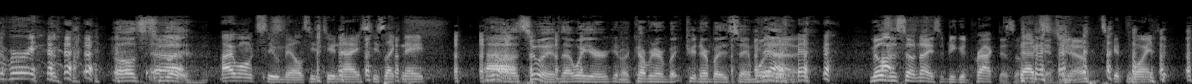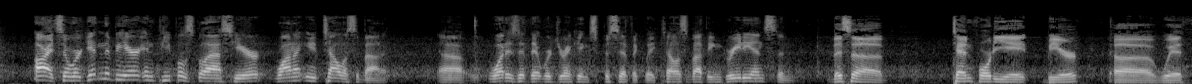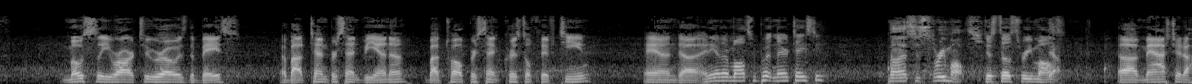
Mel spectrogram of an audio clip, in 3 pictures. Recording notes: Live from NHC 2014.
